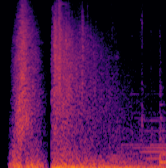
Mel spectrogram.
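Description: Produced intro sound effect: a short whoosh, a split-second gap, then a deep impact hit about half a second in, whose low rumble and hiss fade away over the next second.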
